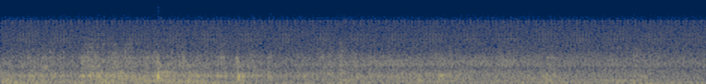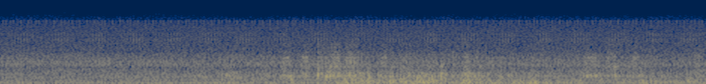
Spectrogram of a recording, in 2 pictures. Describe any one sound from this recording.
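Bees buzz steadily and close by.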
